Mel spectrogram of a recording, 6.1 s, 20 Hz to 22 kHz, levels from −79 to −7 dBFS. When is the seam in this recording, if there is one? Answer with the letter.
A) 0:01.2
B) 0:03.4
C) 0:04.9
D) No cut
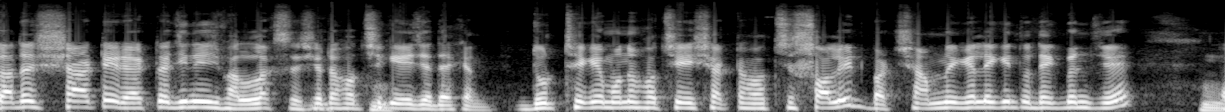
D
